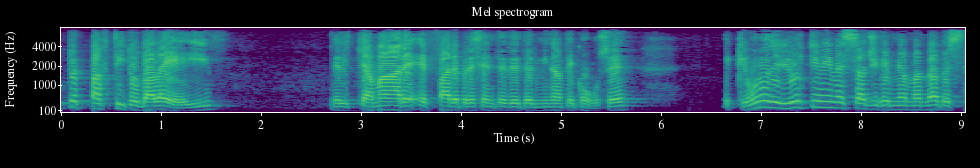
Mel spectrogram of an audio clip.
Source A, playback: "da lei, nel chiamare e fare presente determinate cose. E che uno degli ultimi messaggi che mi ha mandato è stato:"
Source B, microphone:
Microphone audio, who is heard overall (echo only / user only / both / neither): echo only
